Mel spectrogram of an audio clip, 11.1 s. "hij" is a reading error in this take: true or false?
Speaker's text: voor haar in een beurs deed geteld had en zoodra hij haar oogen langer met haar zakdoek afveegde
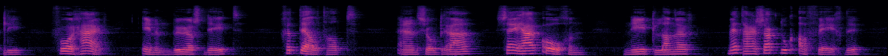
true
